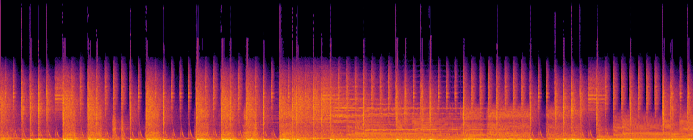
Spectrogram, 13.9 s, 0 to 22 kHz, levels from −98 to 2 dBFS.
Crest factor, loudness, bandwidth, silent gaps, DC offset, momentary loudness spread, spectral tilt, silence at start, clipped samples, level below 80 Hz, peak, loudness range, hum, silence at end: 14 dB; -16 LUFS; 12.5 kHz; none; under 0.1%; 5 LU; -3.5 dB/octave; 0 s; under 0.1%; -18 dBFS; 0 dBFS; 2 LU; none; 0 s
